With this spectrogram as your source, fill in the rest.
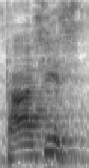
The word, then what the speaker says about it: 다시스: 야세기 7장 7장 창세기는 10장 4절 그냥 이념 야반 야반은 마케도니아 그리스의 아들들은 엘리시아 그다음에 따시스 따시스 다시스 또는 다시스 여기는 다시스라고 읽어 보자고요. 구약에 다시스라고 나오니까 구약에 요나가 도망갈 때 다시로 가는 배를 탔으니까 스페인이에요.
